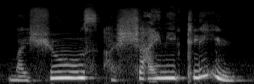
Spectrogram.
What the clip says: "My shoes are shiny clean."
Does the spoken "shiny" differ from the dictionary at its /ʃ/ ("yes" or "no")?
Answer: no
